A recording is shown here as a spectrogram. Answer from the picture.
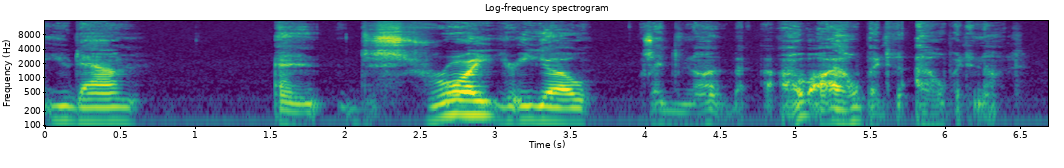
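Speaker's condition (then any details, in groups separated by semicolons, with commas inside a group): Stutter; stutter makes talking take longer; repeated sounds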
